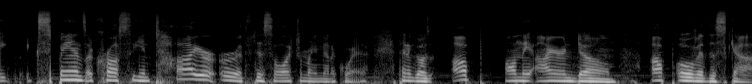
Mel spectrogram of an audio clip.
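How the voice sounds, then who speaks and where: With lively intonation, a man using a normal speaking voice sits fairly high in pitch. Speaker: spiritual content creator. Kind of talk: monologue lecture.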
